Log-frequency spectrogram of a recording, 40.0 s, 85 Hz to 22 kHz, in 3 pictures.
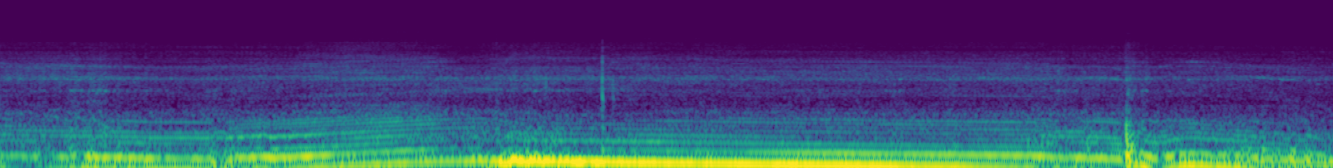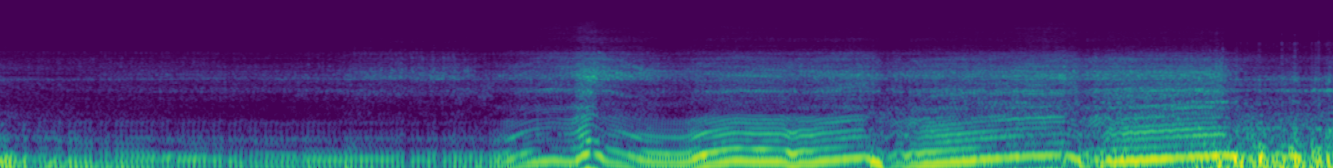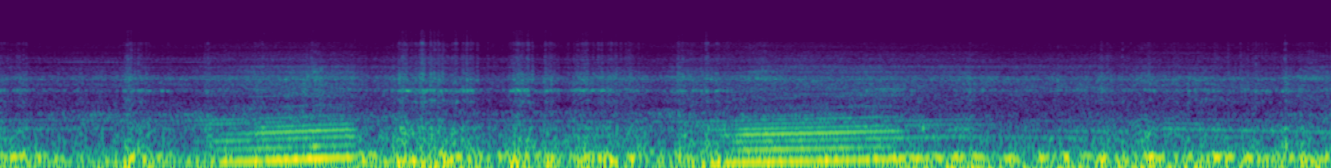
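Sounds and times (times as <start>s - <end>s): vehicle engine revving: 18.1s - 39.9s.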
